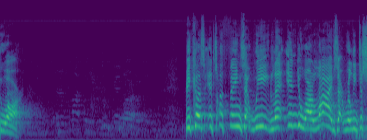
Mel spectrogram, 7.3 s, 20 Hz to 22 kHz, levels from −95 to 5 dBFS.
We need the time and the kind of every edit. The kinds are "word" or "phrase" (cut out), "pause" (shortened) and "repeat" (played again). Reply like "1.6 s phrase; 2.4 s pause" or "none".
4.4 s word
